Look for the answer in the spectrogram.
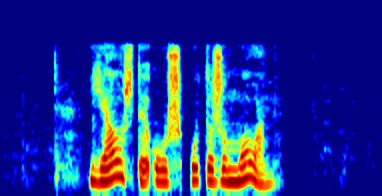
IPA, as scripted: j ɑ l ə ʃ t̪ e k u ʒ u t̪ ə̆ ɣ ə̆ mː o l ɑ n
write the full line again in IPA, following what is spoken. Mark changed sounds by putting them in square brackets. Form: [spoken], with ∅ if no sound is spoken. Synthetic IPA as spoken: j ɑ l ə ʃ t̪ e [ʔ] u [ʃ] u t̪ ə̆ [ʒ] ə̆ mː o l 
